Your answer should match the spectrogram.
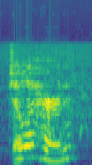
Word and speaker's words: Ahern: And I'm so sorry, I have butchered his name all season. I thought it was an M, but it's an RN. So it's Joe Ahern.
